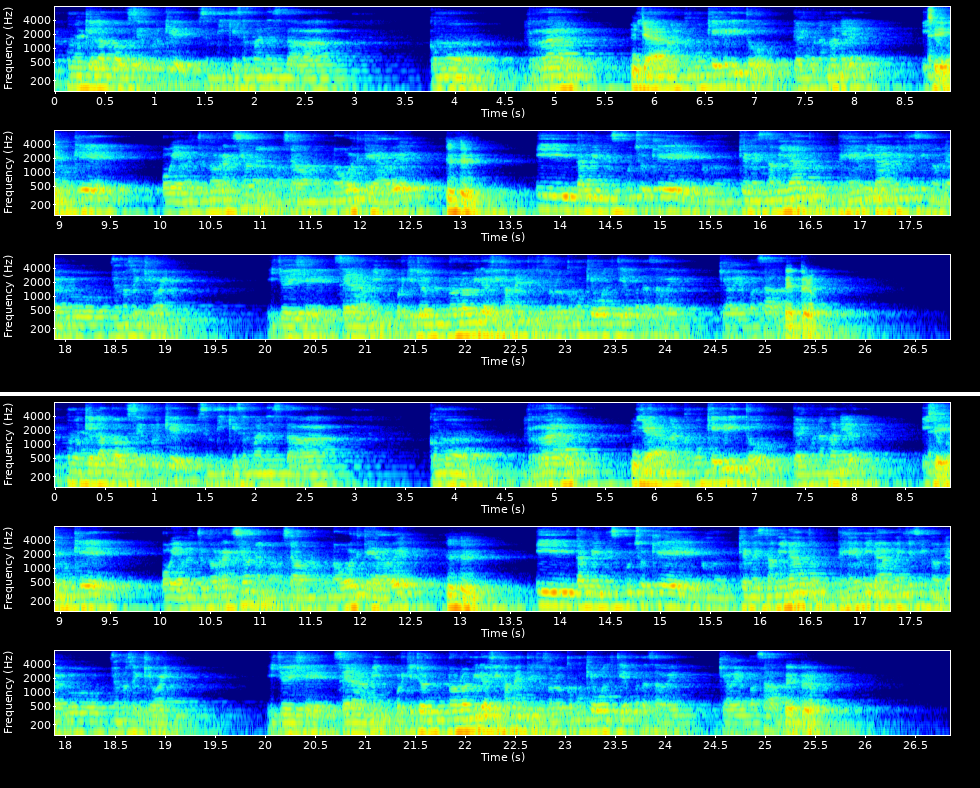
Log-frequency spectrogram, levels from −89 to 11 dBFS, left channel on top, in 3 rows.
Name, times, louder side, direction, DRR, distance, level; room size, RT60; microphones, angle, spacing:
voice 1, 0.1-2.8 3.8-5.2 5.8-8.1 8.7-9.5 10.0-12.6 13.8-19.1 20.0-24.2 24.5-25.3, equal, 40° right, -1 dB, 4.6 m, -27 dB
voice 2, 5.8-6.2 8.7-9.0 12.9-13.2 25.2-25.5, left 2 dB, 60° left, 7 dB, 1.2 m, -22 dB
18.0 x 6.9 x 9.4 m, 1.3 s
head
